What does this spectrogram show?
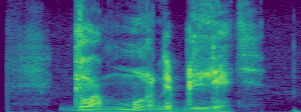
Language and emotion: Russian, angry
